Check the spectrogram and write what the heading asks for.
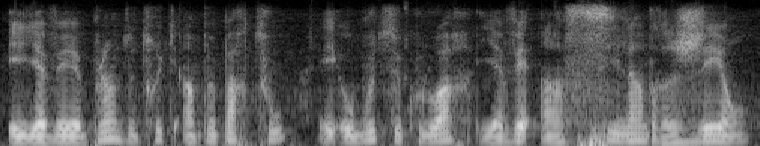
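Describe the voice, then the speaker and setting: A man's voice: medium pitch, brisk, muffled recording. A young French man rambling through a casual travel anecdote, full of fillers and restarts. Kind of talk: casual storytelling chat.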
